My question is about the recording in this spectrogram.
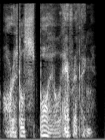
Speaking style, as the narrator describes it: whispered Scrub

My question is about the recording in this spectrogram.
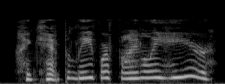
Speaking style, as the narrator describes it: Kathleen said excitedly

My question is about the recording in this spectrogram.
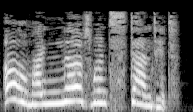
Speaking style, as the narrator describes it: cried Mrs

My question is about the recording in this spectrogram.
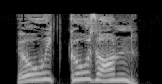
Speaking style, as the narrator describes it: shouted the seaman from his place at the oars

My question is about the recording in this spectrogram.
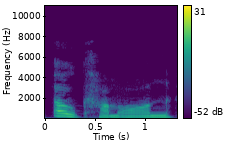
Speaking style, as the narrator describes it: Alan scoffed

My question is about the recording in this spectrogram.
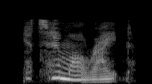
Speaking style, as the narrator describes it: I said quietly

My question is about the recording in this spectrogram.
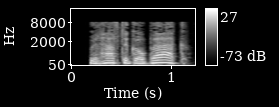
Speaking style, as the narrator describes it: Mohammed wailed

